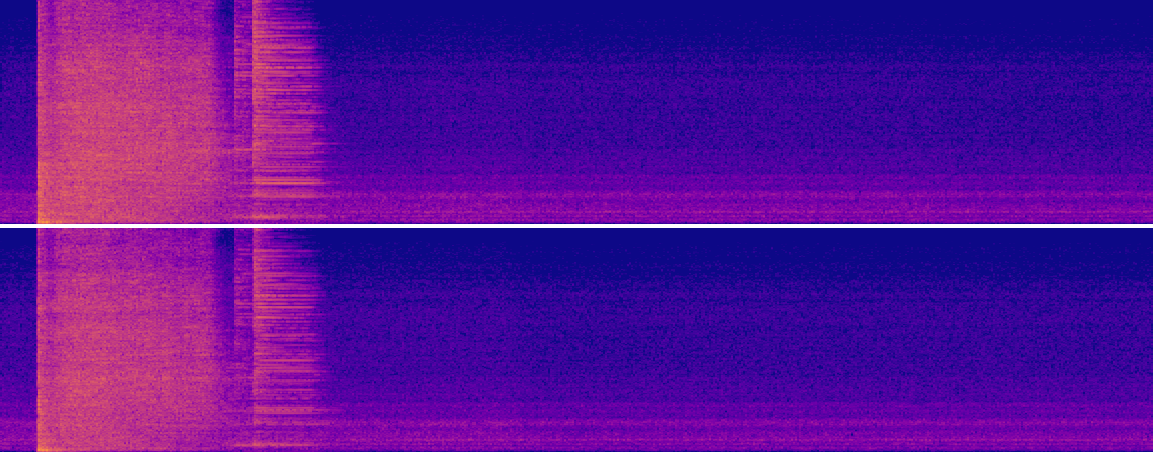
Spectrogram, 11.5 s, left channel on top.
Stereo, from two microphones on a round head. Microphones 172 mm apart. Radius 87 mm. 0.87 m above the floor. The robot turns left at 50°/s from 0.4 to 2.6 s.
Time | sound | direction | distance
0.4 | breaking glass | 100° right | 1.0 m
2.2 | tapping | 30° left (ahead or behind) | 1.0 m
